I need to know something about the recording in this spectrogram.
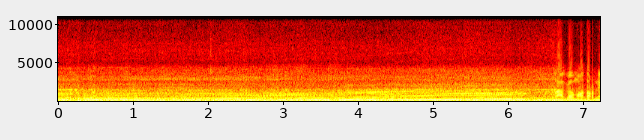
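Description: A motorcycle engine drones steadily at speed, slowly rising in pitch.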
